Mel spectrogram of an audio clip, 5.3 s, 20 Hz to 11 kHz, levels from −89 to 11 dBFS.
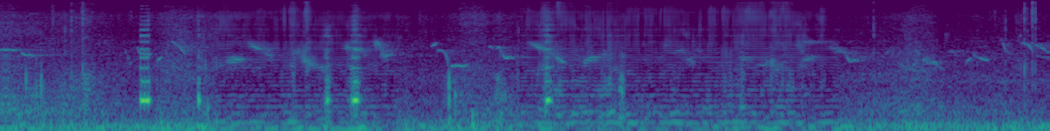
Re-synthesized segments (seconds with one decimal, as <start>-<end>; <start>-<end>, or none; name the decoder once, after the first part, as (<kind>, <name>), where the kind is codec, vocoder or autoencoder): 1.1-2.0 (vocoder, BigVGAN v2); 2.6-4.2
